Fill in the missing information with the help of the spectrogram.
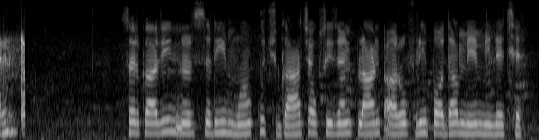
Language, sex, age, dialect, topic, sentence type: Maithili, female, 18-24, Angika, agriculture, statement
